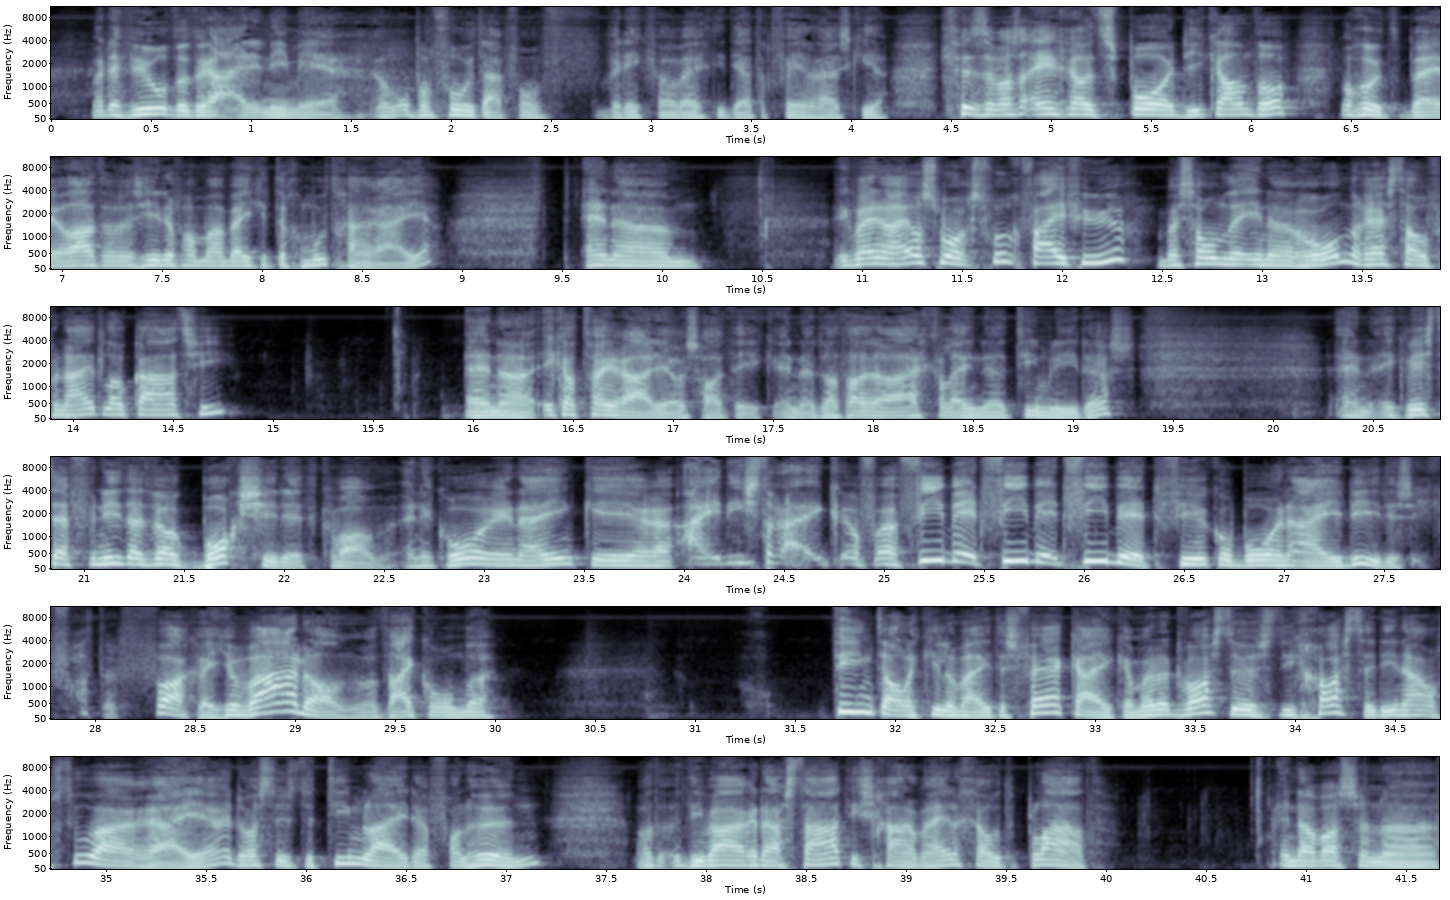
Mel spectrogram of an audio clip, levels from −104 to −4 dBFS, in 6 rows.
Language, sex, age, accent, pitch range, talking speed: Dutch, male, 30-49, Dutch, 125-165 Hz, 215 wpm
